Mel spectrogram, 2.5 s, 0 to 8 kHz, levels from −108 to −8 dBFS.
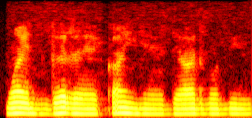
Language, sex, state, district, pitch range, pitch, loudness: Rajasthani, male, Rajasthan, Churu, 120-130 Hz, 125 Hz, -23 LUFS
